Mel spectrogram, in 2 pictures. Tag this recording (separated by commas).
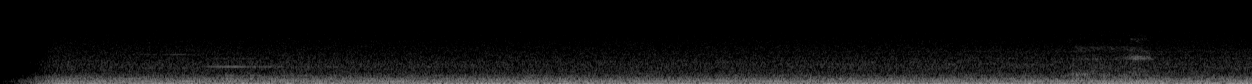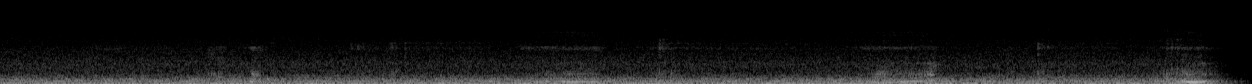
Rail transport, Vehicle, Train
